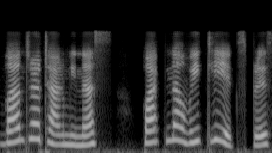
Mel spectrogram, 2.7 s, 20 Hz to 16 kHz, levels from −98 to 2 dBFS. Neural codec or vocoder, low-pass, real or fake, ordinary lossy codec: codec, 16 kHz, about 1 kbps, DyCAST, with the encoder's durations; 7.2 kHz; fake; none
